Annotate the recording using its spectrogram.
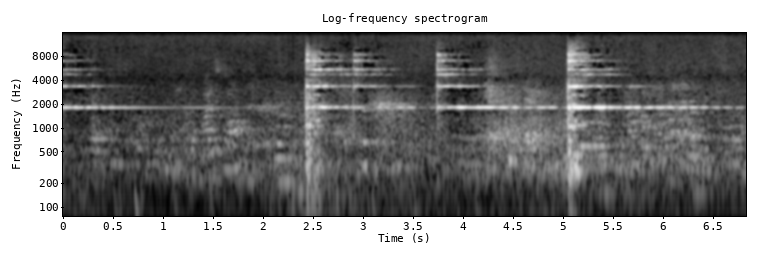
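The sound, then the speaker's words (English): A string-pulled doorbell at the alley entrance of the Missionaries of Charity's Mother House convent on Lower Circular Road in Calcutta rings out three times in a slow, uneven sequence, each bright clang lingering as it fades, with a soft murmur of background ambience underneath. “The entrance is in a tiny alley, and to gain admittance, you simply pull a string that rings the doorbell.”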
